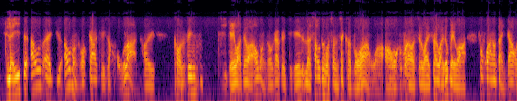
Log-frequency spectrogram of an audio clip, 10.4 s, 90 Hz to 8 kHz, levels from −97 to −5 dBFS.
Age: 20-39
